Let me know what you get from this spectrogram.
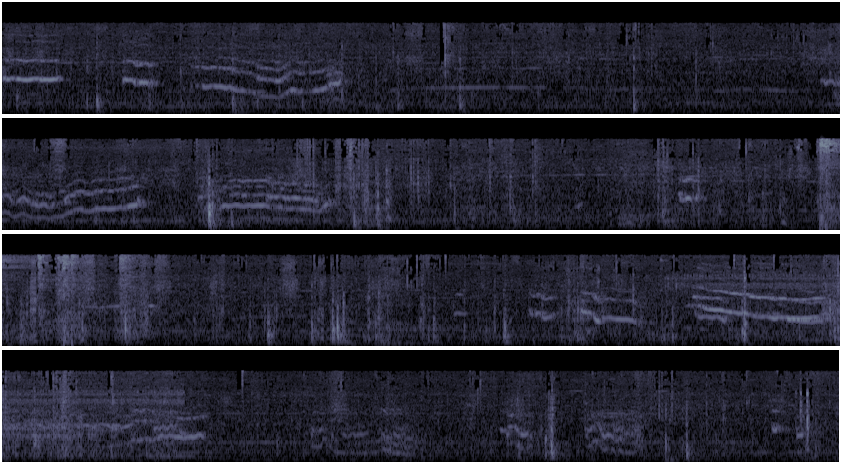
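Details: Chihuahua puppies testing everything with their teeth; high thin whimpers and squeaky rising-falling whines come in short bursts around seconds one, four and twelve, over steady rustling and clicking handling noise.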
